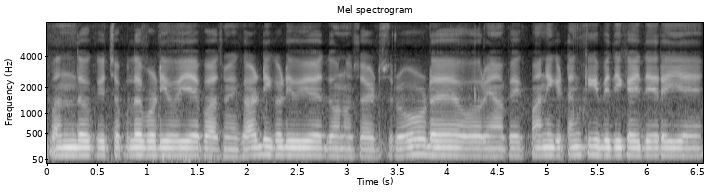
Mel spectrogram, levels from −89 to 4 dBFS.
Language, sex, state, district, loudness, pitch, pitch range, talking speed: Hindi, male, Rajasthan, Bikaner, -16 LUFS, 115 Hz, 110-120 Hz, 265 wpm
